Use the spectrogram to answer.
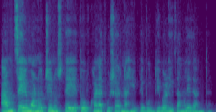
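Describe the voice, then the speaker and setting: A woman voicing a seasoned, patronizing older male general who talks in a smooth, coaxing way in a storybook reading. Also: high-pitched, steady tone, normal speed, darkish tone, close to an everyday voice.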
